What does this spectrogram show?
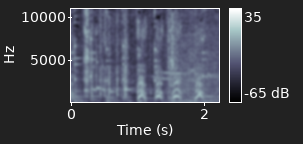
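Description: animal, dog barking

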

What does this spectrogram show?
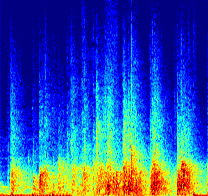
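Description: crowd, applause

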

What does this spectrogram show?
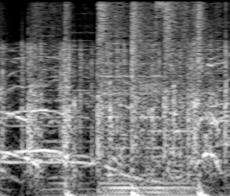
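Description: crowd, sparse applause

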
